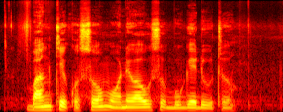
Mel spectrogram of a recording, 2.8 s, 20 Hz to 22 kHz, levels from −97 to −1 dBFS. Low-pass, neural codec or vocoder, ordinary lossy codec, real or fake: none; none; none; real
